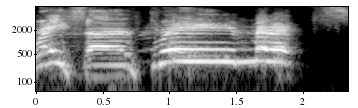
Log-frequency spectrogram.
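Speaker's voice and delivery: put-on shrill, booming, very loud, very high old-goblin shout. Describing an old goblin at a cart race, speaker mimics him: imitating a loud old goblin. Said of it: "he's got a loud, loud voice".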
